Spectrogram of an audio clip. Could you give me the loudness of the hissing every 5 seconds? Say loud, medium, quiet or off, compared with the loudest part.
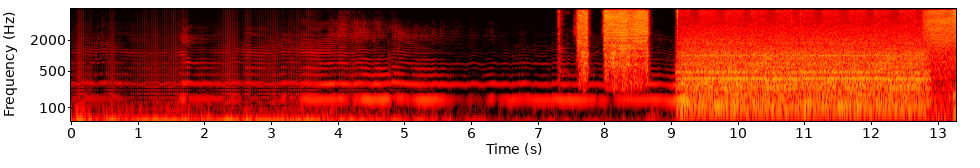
off, loud, loud.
